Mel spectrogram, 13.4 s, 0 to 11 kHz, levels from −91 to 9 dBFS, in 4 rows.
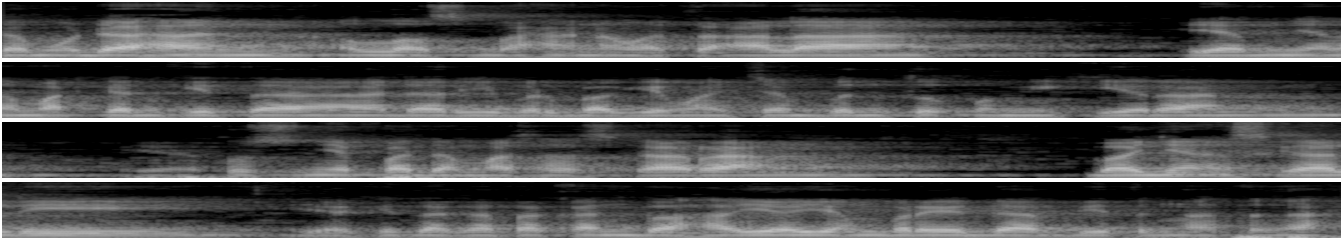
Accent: native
